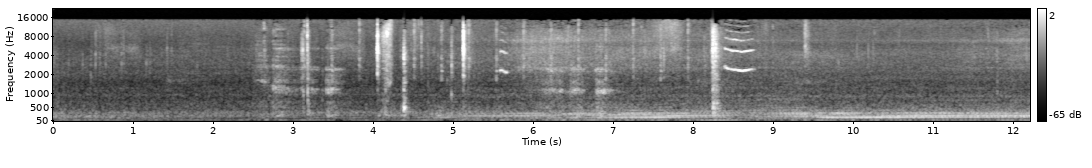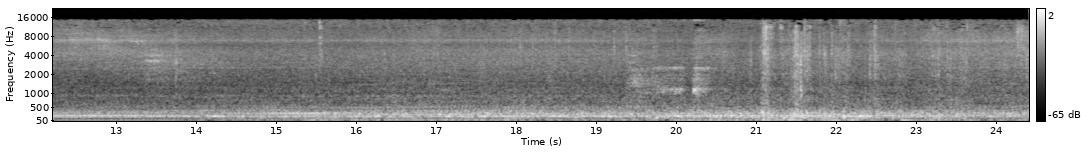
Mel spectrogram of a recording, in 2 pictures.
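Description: Car engine and road noise heard from inside the cabin while driving, a steady low hum that grows louder over the first ten seconds or so as the car gathers speed. A few sharp clicks and knocks sound in the first nine seconds.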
